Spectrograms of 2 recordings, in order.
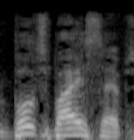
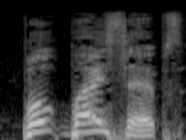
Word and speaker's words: Bulk Biceps: Bulge biceps, right? Is it bulge biceps or butch? Bulk biceps.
